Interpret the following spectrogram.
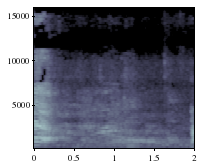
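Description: Low murmur of several people and children talking in a room, after a caller's voice trails off at the very start.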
